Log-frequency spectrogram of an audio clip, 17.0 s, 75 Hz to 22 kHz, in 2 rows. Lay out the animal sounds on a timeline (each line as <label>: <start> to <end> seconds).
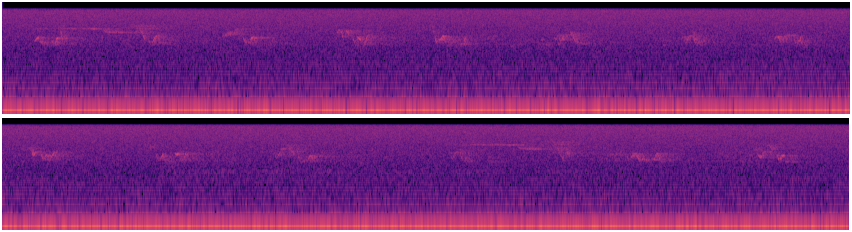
Red-eyed Vireo (Vireo olivaceus): 0.0 to 17.0 seconds
Black-throated Green Warbler (Setophaga virens): 0.1 to 1.6 seconds
Black-throated Green Warbler (Setophaga virens): 12.9 to 14.4 seconds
